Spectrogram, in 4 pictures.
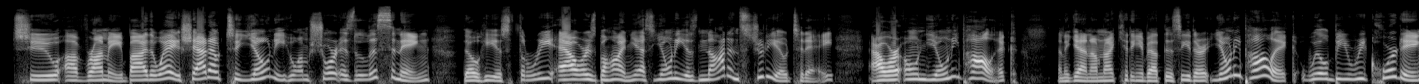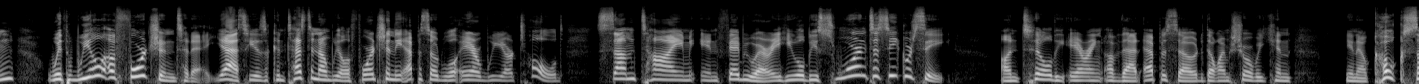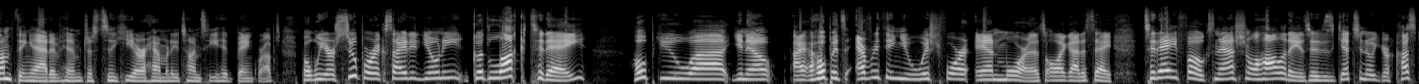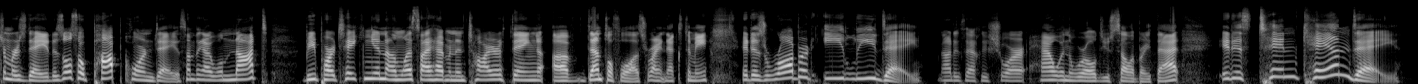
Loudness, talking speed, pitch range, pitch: -17 LUFS, 200 wpm, 180-260 Hz, 215 Hz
